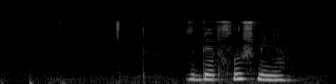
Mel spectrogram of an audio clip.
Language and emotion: Russian, neutral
